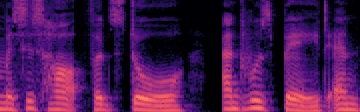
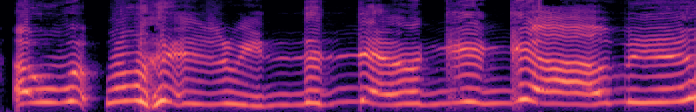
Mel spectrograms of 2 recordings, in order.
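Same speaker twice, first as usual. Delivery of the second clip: high, loud, slow stuttering wail; 13 semitones higher, 5 dB louder, much slower than usual. A narrator's reading. Distraught wife wailing to her friend about coming here. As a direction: sob out each broken word. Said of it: "wailed Missus Hartford".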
